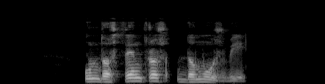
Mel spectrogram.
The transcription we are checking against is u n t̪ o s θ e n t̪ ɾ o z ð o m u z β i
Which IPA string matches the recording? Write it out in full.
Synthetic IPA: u n d̪ o s θ e n t̪ ɾ o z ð o m u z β i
